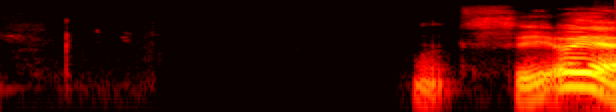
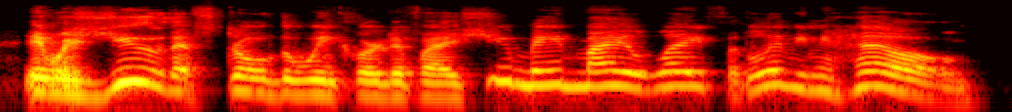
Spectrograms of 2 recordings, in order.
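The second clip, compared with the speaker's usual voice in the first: raised voice climbing much higher; mock outraged accusation; 7 semitones higher than usual. Confronting the device thief, hammed-up rising accusation. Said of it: "But he's all".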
